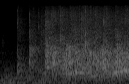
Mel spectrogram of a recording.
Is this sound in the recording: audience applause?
yes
